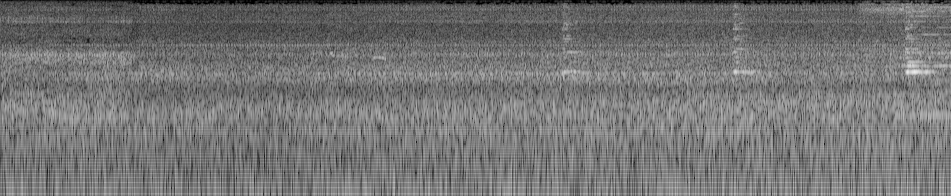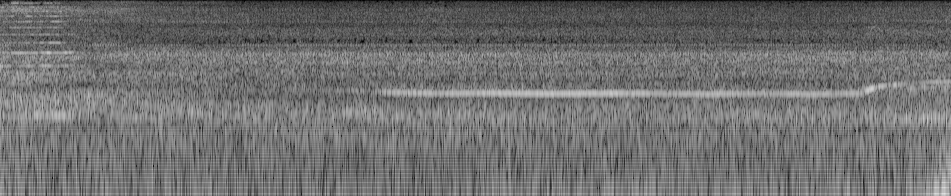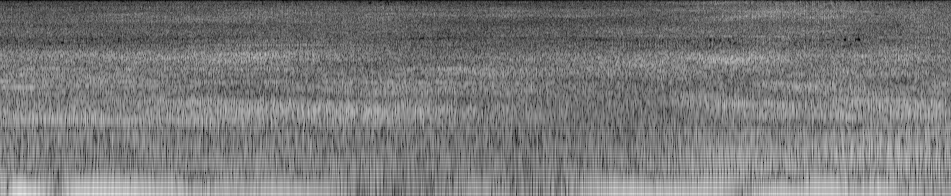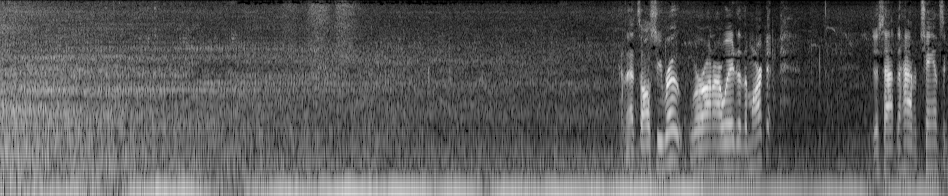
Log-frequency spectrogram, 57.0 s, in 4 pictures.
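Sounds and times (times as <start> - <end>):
deep engine drone: 0.0 - 57.0
train wheels rumbling: 0.0 - 57.0
thin high squeal: 12.9 - 16.2.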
